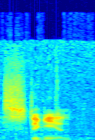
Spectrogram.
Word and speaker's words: Stygian: It is said Stygian.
